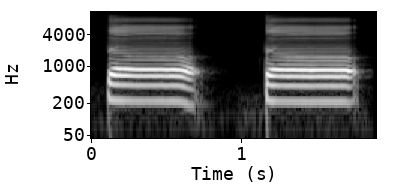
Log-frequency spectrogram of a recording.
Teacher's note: تا زبان کی نوک کو اوپر کے دانتوں کی جڑ کو لگانے سے ادا ہوتا ہے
